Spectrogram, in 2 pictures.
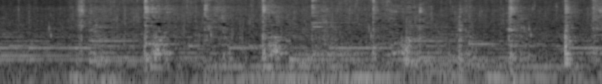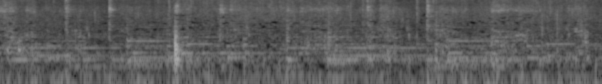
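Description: Chopped onion sizzling as it fries in hot oil in a kadai, while a flat metal spatula stirs it, clicking and scraping against the pan about twice a second.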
